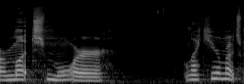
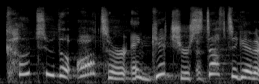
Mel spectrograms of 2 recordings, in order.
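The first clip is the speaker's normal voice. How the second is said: much higher, sharp mock telling-off; retold scolding; 10 semitones higher, 3 dB louder than usual. Scolding Justin in church, much higher telling-off. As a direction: order him to the altar, fired up. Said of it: "And I was like".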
